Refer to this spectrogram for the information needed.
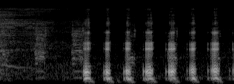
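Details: Egyptian geese at Tree House dam give a rapid run of harsh, nasal honks, about five a second, after a brief quiet lead-in with faint background noise.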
